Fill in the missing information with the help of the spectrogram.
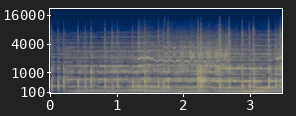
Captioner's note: horse neighing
